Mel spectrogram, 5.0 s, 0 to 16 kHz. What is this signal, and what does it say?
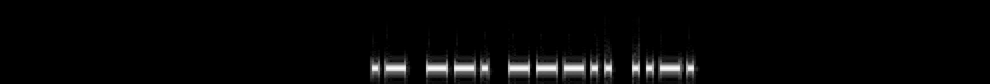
Morse code, heard as a keyed tone, about 36 wpm, 700 Hz. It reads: AG8F
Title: USA Call Signs - 4 Characters - Repeated 3x - 35wpm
